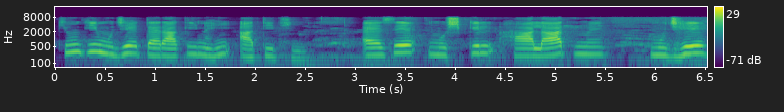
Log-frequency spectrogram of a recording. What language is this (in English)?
Urdu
